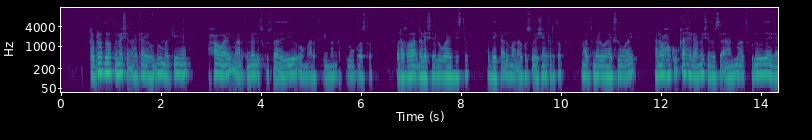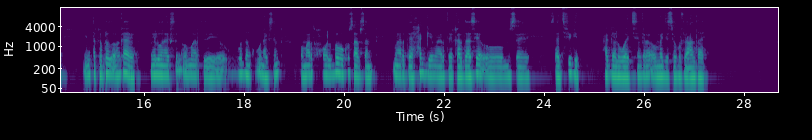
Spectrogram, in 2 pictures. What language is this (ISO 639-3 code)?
som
